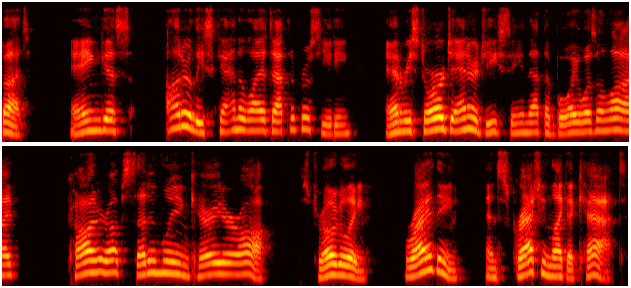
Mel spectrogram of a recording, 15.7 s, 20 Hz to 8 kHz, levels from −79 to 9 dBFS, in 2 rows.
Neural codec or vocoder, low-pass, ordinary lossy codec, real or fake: none; 7.2 kHz; Opus, 32 kbps; real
